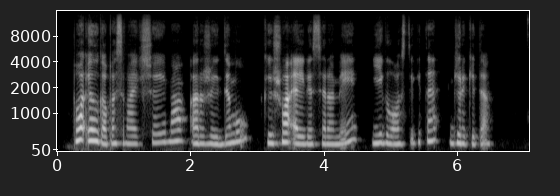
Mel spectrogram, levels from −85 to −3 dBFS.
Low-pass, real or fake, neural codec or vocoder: 14.4 kHz; fake; autoencoder, 48 kHz, 32 numbers a frame, DAC-VAE, trained on Japanese speech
